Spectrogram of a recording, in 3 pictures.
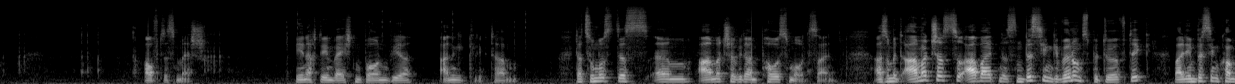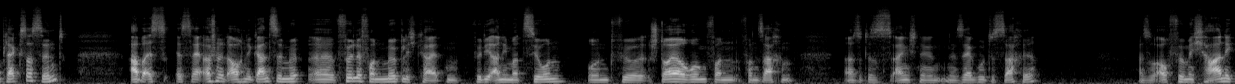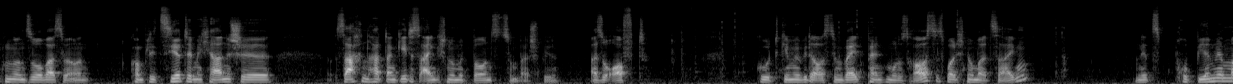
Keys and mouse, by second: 2.9-6.9 right drag, 30.2-31.4 middle drag, 31.4 g, 31.8-32.9 drag, 34.6-37.0 middle drag.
